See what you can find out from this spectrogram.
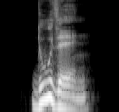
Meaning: to doze
- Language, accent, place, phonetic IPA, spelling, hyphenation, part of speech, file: German, Germany, Berlin, [ˈduːzl̩n], duseln, du‧seln, verb, De-duseln.ogg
